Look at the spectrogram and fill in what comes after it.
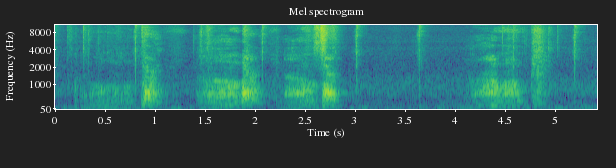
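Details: A French Bulldog sneezes seven times in a quick run of sharp, explosive bursts, mixed with snorty, grunting breaths.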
